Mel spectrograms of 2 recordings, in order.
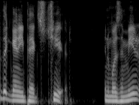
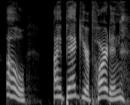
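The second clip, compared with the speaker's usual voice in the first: dismayed exclaim; 9 semitones higher than usual. Acted. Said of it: "exclaimed in a tone of great dismay".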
